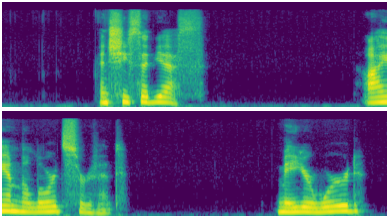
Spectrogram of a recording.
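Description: A middle-aged woman speaks calmly and slowly into a close microphone, with pauses.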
